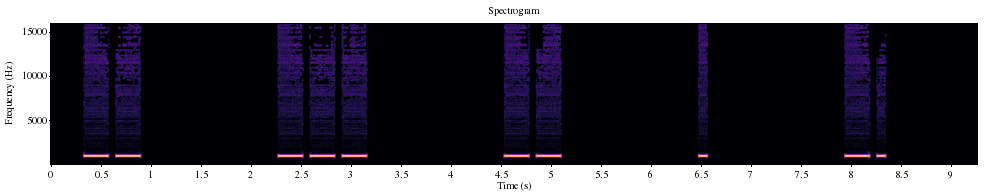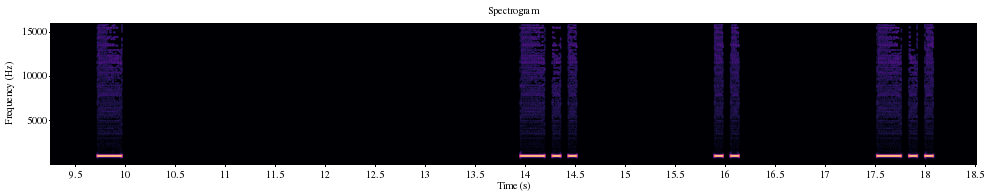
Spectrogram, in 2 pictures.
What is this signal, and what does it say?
Morse code, heard as a keyed tone, about 15 wpm, spaced as for 5 wpm, 1000 Hz. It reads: MOMENT DID
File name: 5wpm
